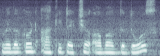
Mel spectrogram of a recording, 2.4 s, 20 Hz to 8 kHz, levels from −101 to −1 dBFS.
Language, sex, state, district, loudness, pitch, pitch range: English, male, Karnataka, Bangalore, -13 LUFS, 165 Hz, 155-175 Hz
